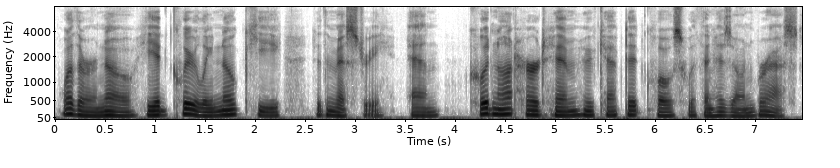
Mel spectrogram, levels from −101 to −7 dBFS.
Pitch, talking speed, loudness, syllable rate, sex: 110 Hz, 195 wpm, -19 LUFS, 4.5 syllables/s, male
